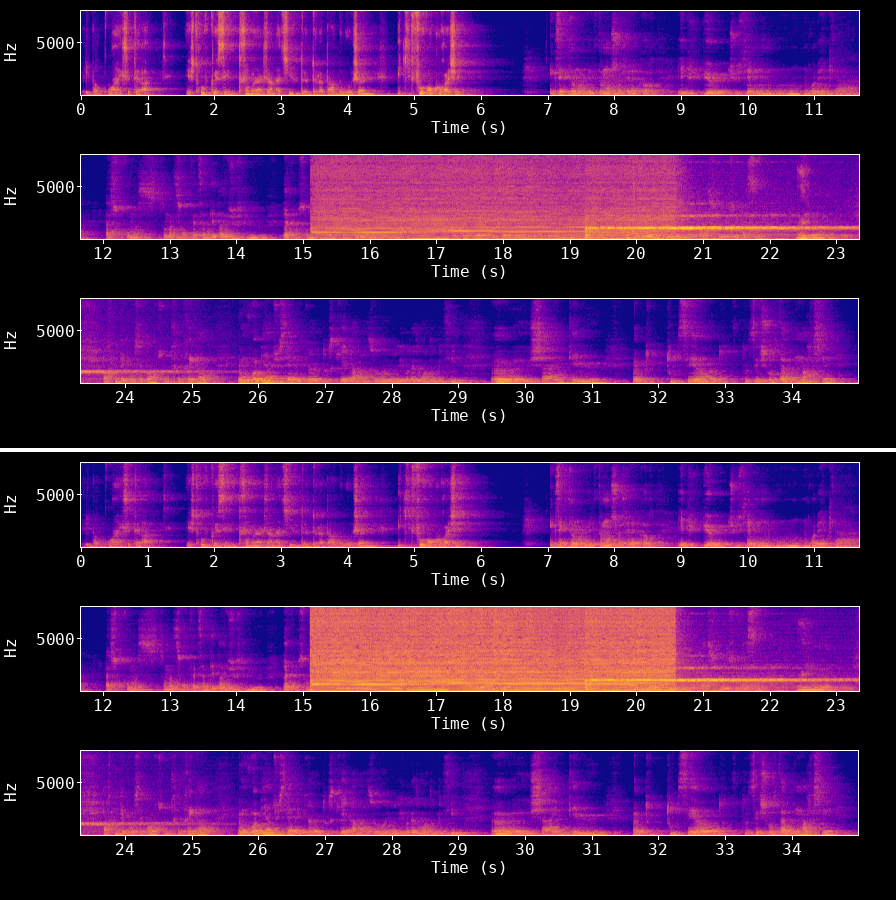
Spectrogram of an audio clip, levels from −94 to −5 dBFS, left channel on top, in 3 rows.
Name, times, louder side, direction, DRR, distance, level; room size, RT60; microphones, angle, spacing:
voice 1, 0.1-1.0 1.6-4.4 4.8-5.7 19.8-20.3 22.4-22.6, left 5 dB, 75° left, 9 dB, 0.6 m, -31 dB
voice 2, 7.0-11.7 12.0-16.8 17.2-21.9 22.5-31.2 31.6-33.0 33.2-34.7, equal, 5° left, -2 dB, 1.4 m, -33 dB
sound 1, 15.1-20.6, right 9 dB, 70° right, 0.3 m, -22 dB
sound 2, 19.2-23.9 24.3-24.4, left 1 dB, 25° left, 0.8 m, -21 dB
14.0 x 6.6 x 2.3 m, 1.2 s
head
